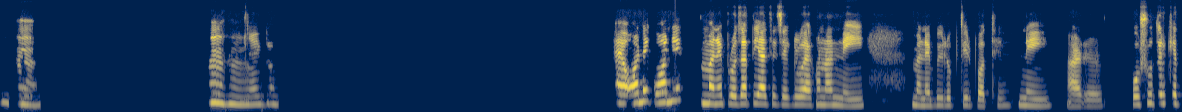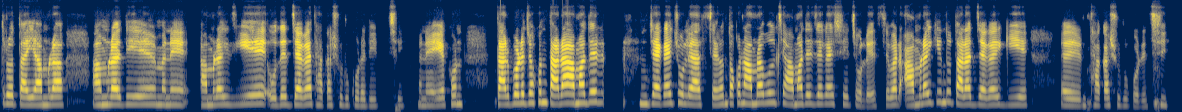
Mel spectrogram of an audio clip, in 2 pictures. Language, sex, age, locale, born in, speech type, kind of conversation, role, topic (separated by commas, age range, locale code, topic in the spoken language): Bengali, female, 30-34, bn-IN, India, conversation, unstructured, none, প্রকৃতির প্রতি মানুষের অবহেলা কেন বন্ধ করা উচিত?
